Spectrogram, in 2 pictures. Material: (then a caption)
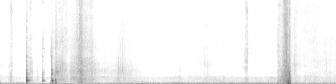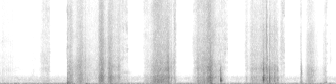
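Kinetic sand. A rocker blade presses down through a tray of packed kinetic sand, cutting straight slices. Each cut gives a short, soft crunching scrape with a bright, grainy texture, spaced irregularly over a steady low hum.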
